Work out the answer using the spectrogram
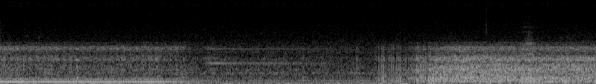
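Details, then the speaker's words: Canadian General Electric K60 radio during IF alignment, about 455 kHz injected at the antenna: steady test tone heard at only one dial point then static while tuning; injected frequency is not hitting the IF. "you hear the tone come in there at that one point? Right there? Okay, so if I'm feeding the IF into the radio, the tone you're hearing shouldn't disappear at any point, just because I'm tuning the radio."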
